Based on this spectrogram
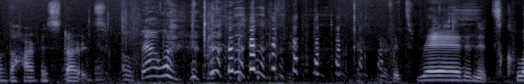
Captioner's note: laughing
